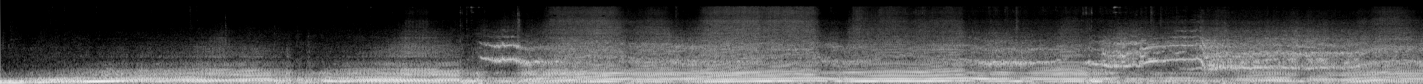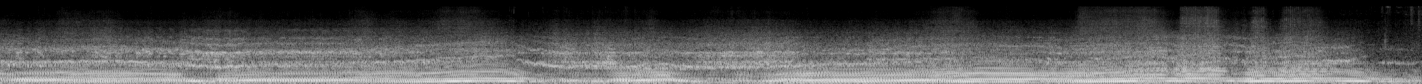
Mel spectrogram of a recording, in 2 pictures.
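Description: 2014 Ford Mustang GT's 5.0-litre V8, through a Roush cat-back exhaust and heard from inside the cabin, revving up and falling back over and over through a drift, with the tires squealing.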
